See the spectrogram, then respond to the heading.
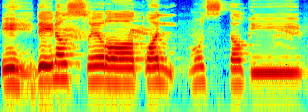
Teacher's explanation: تو اس کو بھی موٹا پڑھتے ہیں، تو اس وجہ سے صاد را الف طا ان سب کو پر پڑھنا ہے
